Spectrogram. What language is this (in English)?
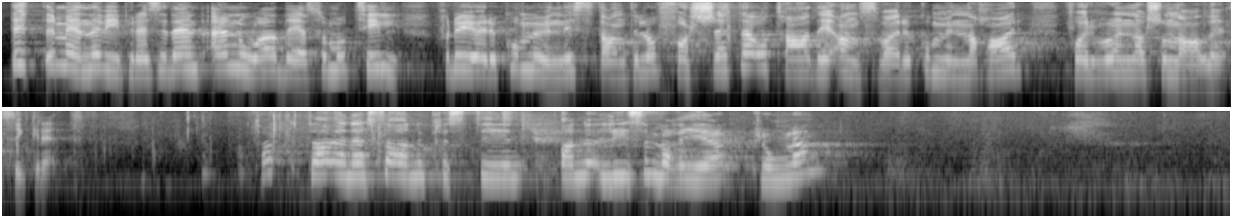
Norwegian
